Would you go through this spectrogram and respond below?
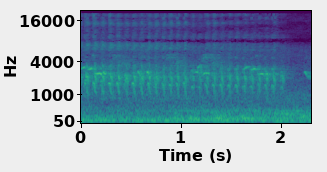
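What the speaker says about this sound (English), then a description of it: "you're going to pick the bird song probably louder than me a lot of times" Continuous birdsong from birds in surrounding trees near a house, a steady layered chorus of repeated chirps and trills, fairly close and clear with no talking.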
